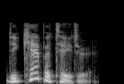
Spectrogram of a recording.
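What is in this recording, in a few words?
"decapitator", English, British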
